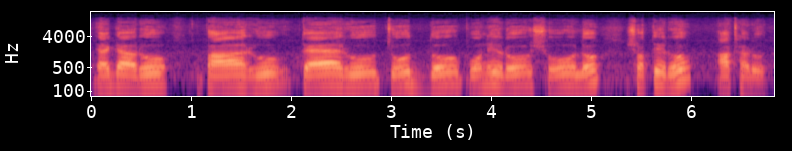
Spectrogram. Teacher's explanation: এবার আসুন উচ্চারণের ক্ষেত্রে আমরা আরো কিছু নিয়ম জেনে নিই। সেটা হচ্ছে 11 থেকে 18 পর্যন্ত সংখ্যাবাচক শব্দের শেষে ঔকারন্ত উচ্চারিত হয়ে থাকে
